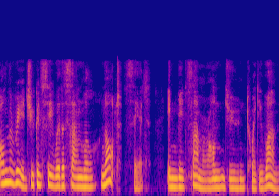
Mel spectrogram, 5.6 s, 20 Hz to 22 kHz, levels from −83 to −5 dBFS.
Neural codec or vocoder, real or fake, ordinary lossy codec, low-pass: codec, 16 kHz, 8 kbps, FreqCodec, smaller model; fake; AAC, 32 kbps; 7.2 kHz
